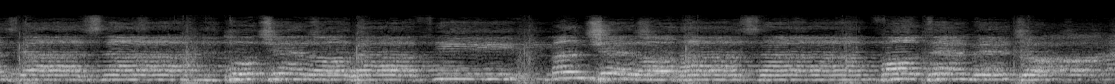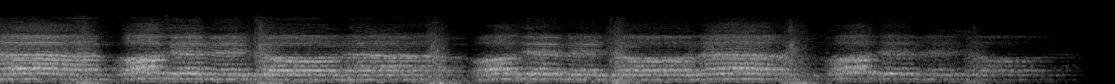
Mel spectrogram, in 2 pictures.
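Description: A man chanting a Persian mourning elegy into a microphone in long, wavering held notes. It fades out near the end.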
